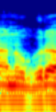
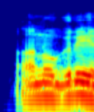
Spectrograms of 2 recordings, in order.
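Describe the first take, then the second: First: अनुग्रह said clearly as anugrah; अनुग्रह spoken the right way, anugrah; correct pronunciation. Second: अनुग्रह said as anugrih, with an i before the h; अनुग्रह with a wrong extra i, anugrih; wrong spelling read out. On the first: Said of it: "अनुग्रह होता है". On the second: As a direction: mispronounce अनुग्रह as anugrih to show the error. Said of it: "अनुग्रह नहीं होता". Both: Shown as a demonstration.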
